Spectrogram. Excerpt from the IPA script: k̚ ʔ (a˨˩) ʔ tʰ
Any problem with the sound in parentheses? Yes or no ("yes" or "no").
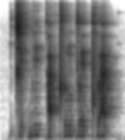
no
